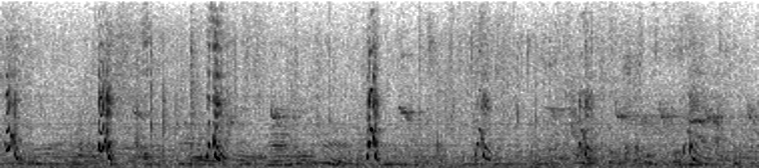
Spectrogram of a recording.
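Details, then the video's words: Asian small-clawed otters squealing with excitement while playing with rocks on a calm afternoon: repeated quick downward-sliding squeaks, roughly one every two seconds, with lower wavering chirps between them. "Felices nutrias chillan de emoción mientras juegan"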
